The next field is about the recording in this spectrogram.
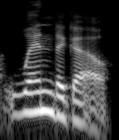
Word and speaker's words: Wendigo: So So his favorite is the Wendigo.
